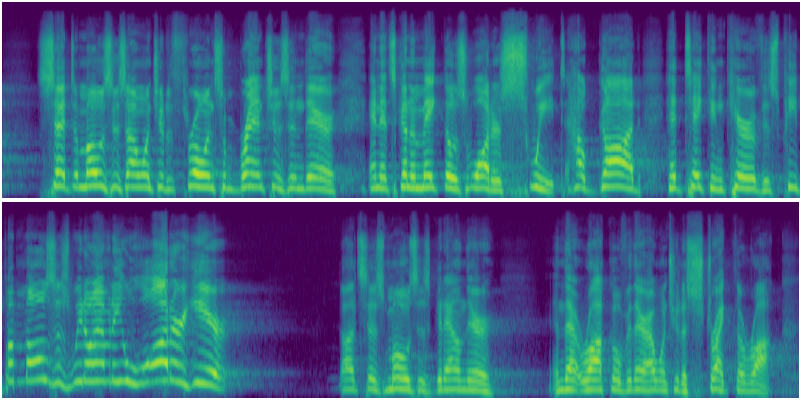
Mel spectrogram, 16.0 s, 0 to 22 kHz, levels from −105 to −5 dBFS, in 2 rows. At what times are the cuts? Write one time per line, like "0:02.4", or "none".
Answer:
0:08.0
